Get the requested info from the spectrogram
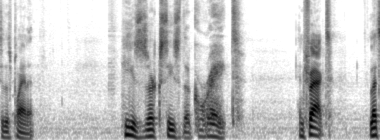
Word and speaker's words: Xerxes: You have to say it like this. Xerxes.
